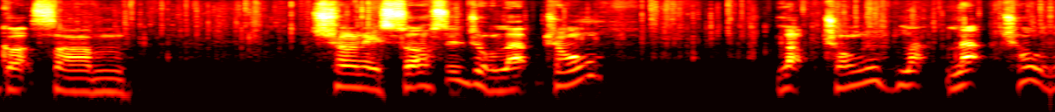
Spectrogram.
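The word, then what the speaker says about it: lap cheong: some Chinese sausage or lap Chong lap Chong lap chong laap chong I think it is pronounced l u p but it's spelled l a p let's go three I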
